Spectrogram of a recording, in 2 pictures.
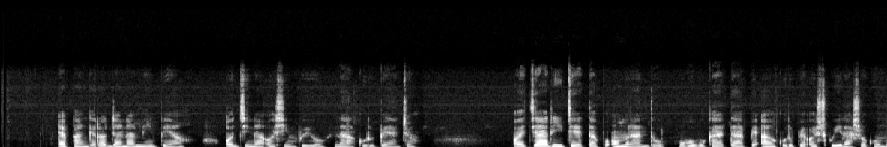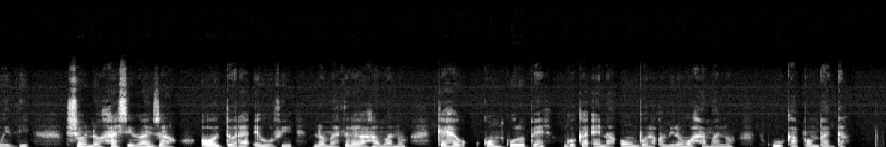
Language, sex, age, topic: Oshiwambo, female, 18-24, finance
